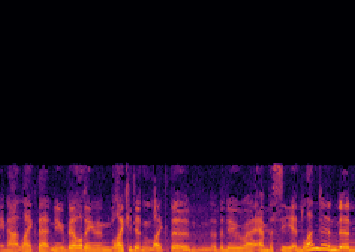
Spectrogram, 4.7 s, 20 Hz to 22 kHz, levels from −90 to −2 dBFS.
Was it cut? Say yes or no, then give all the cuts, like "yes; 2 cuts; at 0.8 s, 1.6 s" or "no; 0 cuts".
no; 0 cuts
